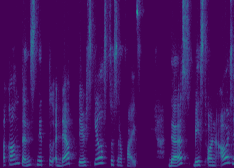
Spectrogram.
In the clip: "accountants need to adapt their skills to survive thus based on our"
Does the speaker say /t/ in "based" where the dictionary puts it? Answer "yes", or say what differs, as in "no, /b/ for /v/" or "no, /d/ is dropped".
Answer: yes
